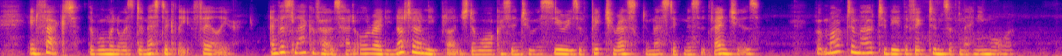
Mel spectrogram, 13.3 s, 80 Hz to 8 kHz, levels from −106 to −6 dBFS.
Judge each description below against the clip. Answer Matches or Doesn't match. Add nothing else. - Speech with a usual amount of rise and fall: Doesn't match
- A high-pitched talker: Matches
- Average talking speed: Matches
